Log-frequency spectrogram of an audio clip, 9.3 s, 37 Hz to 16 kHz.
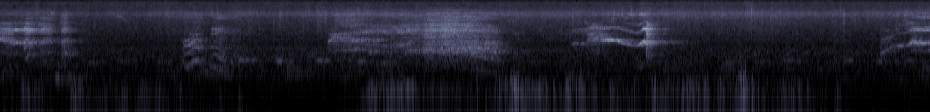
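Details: Pet bird of large size, kept on a back porch and making annoying noises for many minutes, January 4, 2014; a string of irregular harsh squawks and shrieks, some rising and falling, with soft background knocks.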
